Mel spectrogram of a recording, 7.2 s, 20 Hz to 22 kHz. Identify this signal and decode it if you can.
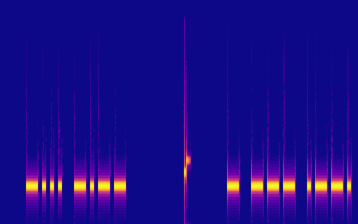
Morse code, heard as a keyed tone, about 15 wpm, 700 Hz. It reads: BY TOP
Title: Sets of 2 Words - New Word Drill - 15wpm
